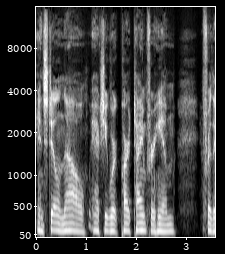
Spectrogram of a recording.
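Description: With an unremarkable speaking voice, a man speaks at a moderate pace and a fairly low pitch in a very clean recording with a silent background. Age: 60s. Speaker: retired volunteer on mission service projects. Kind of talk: interview.

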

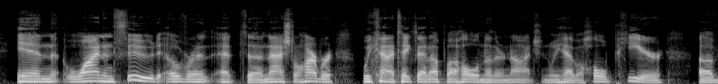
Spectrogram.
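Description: In a very clean recording with a silent background, a man talks at a fairly quick pace in an ordinary speaking voice with ordinary pitch variation. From North Carolina. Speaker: wine festival organizer. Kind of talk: casual chat. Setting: studio.

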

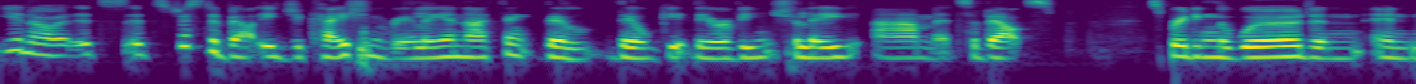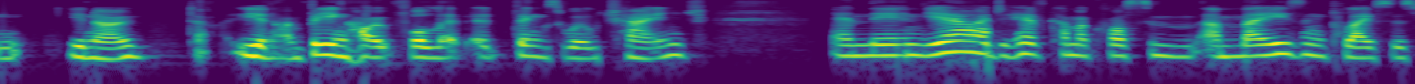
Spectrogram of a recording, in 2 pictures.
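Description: At a moderate pace, a woman with a New Zealand accent speaks at a medium pitch with fairly even intonation. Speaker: yacht stewardess. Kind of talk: casual chat. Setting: remote call.

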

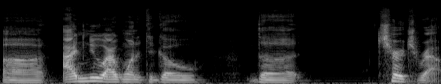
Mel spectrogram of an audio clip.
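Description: With an American accent, a man uses an ordinary speaking voice, fairly low in pitch, with ordinary pitch variation. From Chicago, South Side. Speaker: author. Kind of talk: radio interview.

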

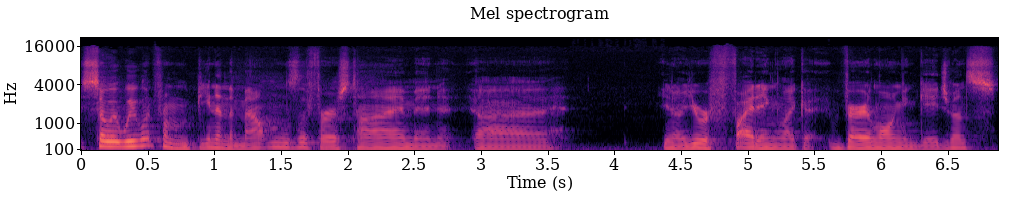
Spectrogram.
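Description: A man talks at a moderate pace with an unremarkable speaking voice. His pitch sits at a medium level and varies in an ordinary way. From Texas. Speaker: brewery owner and army veteran. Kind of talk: casual chat.

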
